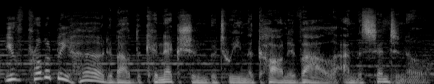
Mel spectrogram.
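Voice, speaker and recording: An actor playing a pious, lofty high-ranking cleric in a video game, formal, measured and preachy. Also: male voice, wildly swooping pitch, heavily acted. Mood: solemn, preaching. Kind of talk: theatrical video game voice acting. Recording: music behind the voice.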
